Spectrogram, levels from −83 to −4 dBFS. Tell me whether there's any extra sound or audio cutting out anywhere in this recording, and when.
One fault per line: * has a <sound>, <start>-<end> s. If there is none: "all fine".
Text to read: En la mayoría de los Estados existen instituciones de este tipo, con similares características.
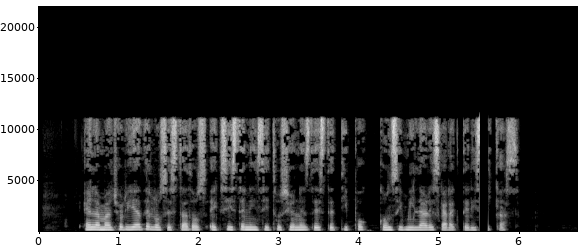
* has a dropout, 5.5-5.6 s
